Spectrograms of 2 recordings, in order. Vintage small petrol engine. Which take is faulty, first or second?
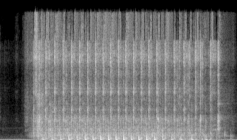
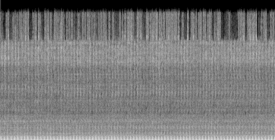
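first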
